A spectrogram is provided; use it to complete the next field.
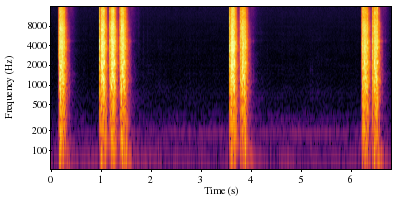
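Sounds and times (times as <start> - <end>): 
cameras taking photographs: 3.6 - 4.0, 6.2 - 6.6.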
